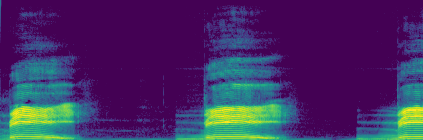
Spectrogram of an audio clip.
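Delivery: বি with a long i; model pronunciation. Shown as a demonstration. Teacher models the next letter for learners, long emphatic বি. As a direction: say বি separately, drawn out and emphatic. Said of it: "আমরা যেটা দেবো উচ্চারণ করব".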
